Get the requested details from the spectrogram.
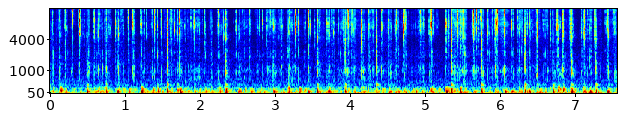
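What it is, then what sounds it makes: Aluminium and plastic keyboard being typed on. Fingertips type on a slim Apple Mac keyboard with an aluminium body and white plastic keys, first with one hand and then with both. A quick, steady run of short, bright clicks and taps plays over a low, constant hum.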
